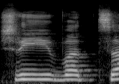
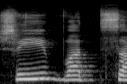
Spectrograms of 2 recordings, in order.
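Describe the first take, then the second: The two takes are said the same way.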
